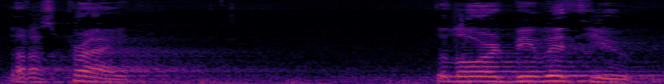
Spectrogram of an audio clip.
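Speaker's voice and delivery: normal talking voice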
